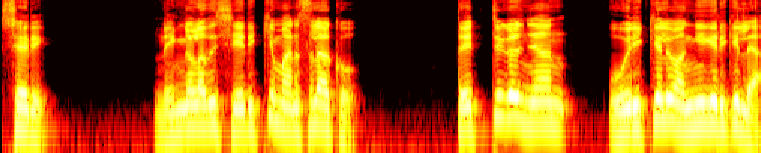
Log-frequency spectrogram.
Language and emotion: Malayalam, angry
